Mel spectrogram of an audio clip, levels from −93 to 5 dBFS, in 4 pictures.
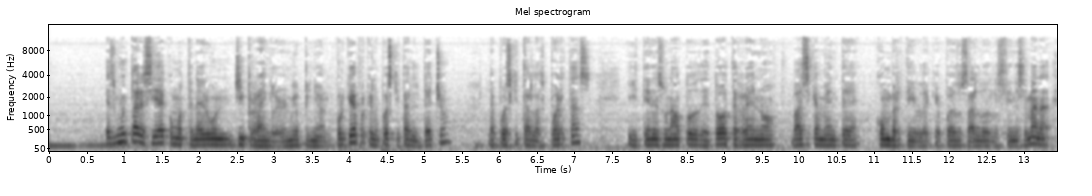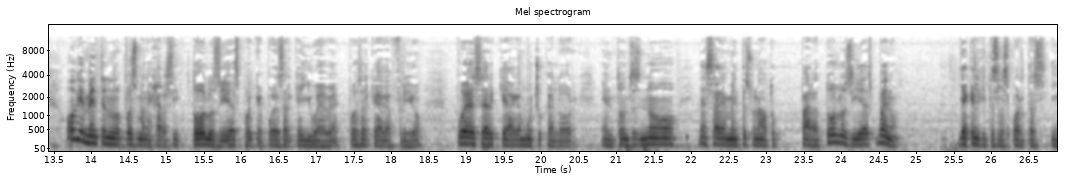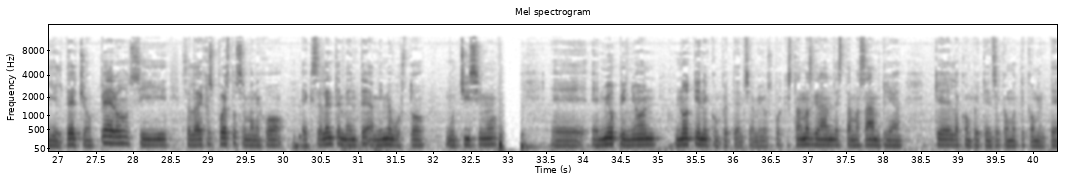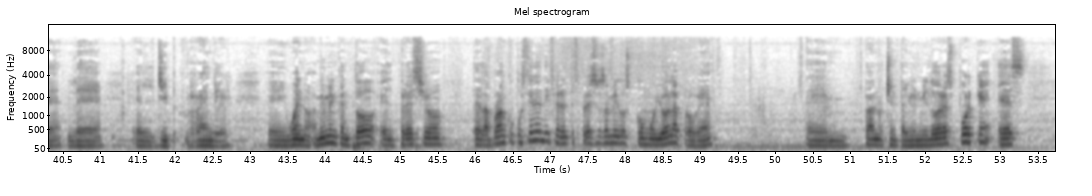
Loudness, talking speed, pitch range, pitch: -23 LUFS, 170 wpm, 110-130 Hz, 120 Hz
